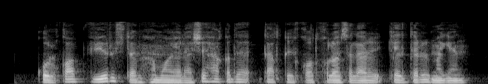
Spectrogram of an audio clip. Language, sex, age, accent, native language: Uzbek, male, 25-34, Navoiy, Uzbek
